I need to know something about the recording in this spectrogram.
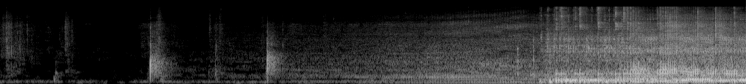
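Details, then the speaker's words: Yamaha FizR two-stroke that cut out suddenly while running from an ignition fault, now rewired (CDI spool, lighting/charging spool): it fires after clicks and settles into a steady, buzzy idle that keeps running; healthy. "Nah, kondisi menyala seperti ini untuk posisi awal tadi Kang Bro. Kalau ditunggu kapan matinya, kadang nggak mati-mati kayak gitu."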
